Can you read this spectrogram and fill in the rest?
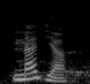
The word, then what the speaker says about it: Nadia: Nadia. – How do you spell that? – N-A-D-I-A.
